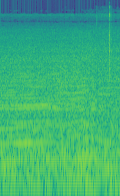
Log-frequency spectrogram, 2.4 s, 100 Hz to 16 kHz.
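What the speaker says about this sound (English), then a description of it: "On throttle, here we go. I love the shifts from the PDK." 2023 Porsche Macan T SUV accelerating on throttle with its PDK transmission, a steady dense engine and road roar heard from inside the cabin, continuous and fairly loud.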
